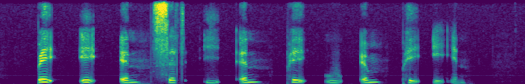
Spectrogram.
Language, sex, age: Danish, female, 25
